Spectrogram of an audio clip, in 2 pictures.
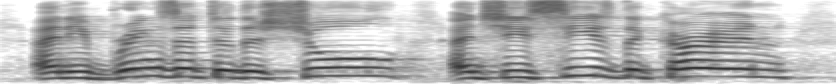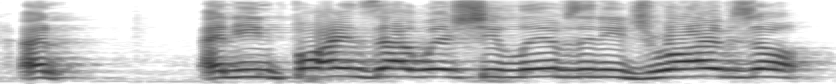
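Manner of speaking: building excitement. Real, not acted. Preacher marvels at how Hashem arranged every step, with rising excitement. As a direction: pile up the chain of events with awe.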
